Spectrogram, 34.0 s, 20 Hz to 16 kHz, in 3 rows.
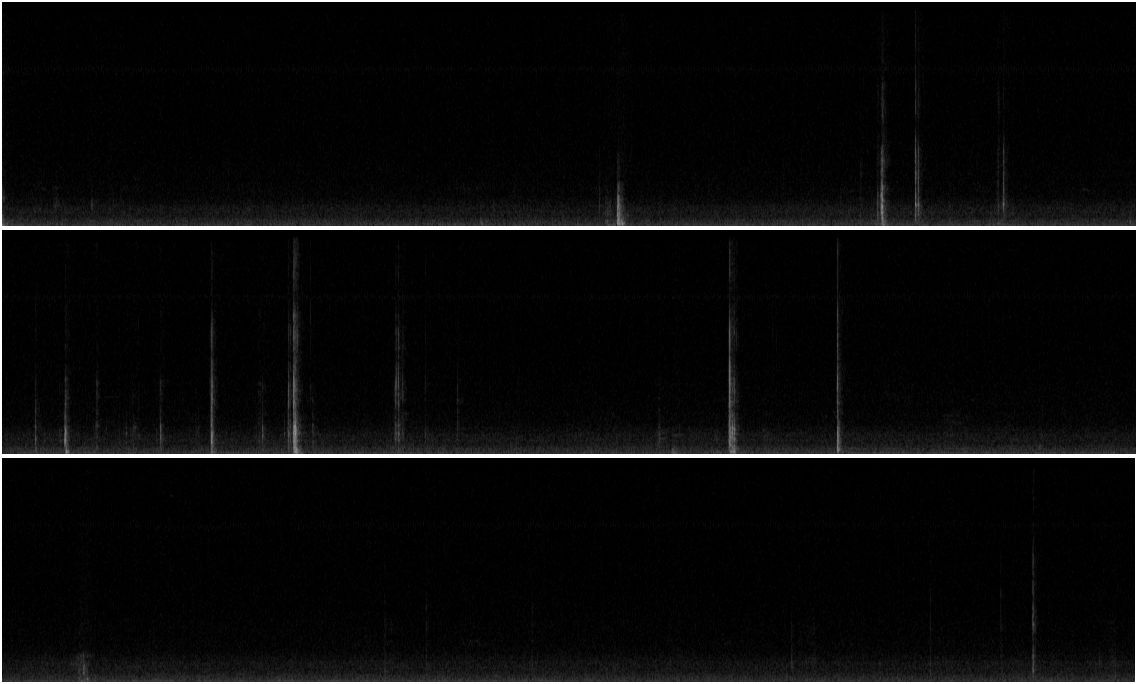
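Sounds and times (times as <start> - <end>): faint low hum: 0.0 - 34.0.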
